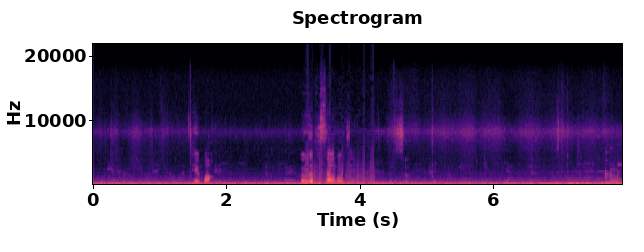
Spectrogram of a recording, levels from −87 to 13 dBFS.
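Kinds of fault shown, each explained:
Robotic sound from repeated short buffers: From 3.17 to 4.23 s the sound turns into a rigid, metallic buzz pitched at 188 Hz. That's the likely result of new audio arriving too slowly, so playback keeps looping a tiny slice of about 5.3 ms instead of moving on. Most of that stretch is repeats rather than real material, which is why the buzz stays fixed while the underlying sound only loosely shows through.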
